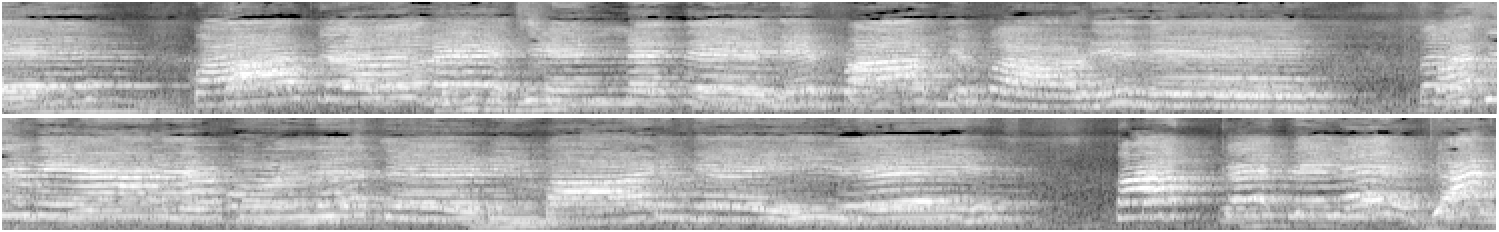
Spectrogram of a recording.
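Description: Young children singing a song together without instruments. The singing comes in phrases, with short breaks about a second in, around seven seconds in, and shortly before the end.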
